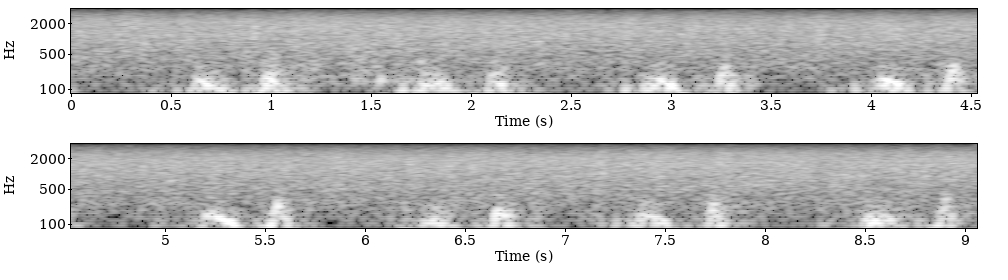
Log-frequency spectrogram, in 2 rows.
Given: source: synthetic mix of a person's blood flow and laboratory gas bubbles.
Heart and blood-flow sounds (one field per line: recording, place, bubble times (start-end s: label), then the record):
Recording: Doppler ultrasound of blood flow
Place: precordium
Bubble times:
0.89-1.99 s: bubbles
From the record:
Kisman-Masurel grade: 211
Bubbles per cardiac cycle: several, 3 to 8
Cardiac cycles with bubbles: 1 to 10%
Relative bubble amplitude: barely perceptible (0.100 to 0.250)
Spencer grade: 1 (occasional bubble signal discernible with the cardiac motion signal, with majority of cardiac periods free of bubbles)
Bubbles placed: anywhere in the cardiac cycle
